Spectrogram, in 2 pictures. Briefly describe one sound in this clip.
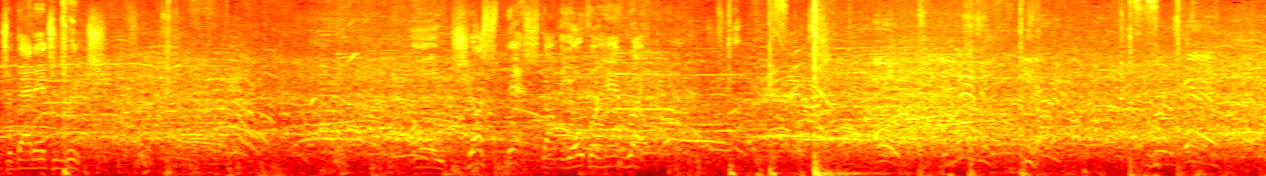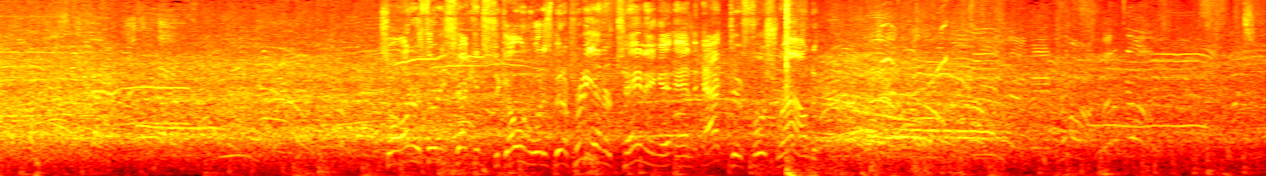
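A large crowd roars steadily in an arena.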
